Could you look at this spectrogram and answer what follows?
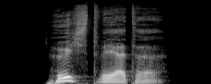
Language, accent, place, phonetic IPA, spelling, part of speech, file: German, Germany, Berlin, [ˈhøːçstˌveːɐ̯tə], Höchstwerte, noun, De-Höchstwerte.ogg
- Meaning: nominative/accusative/genitive plural of Höchstwert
